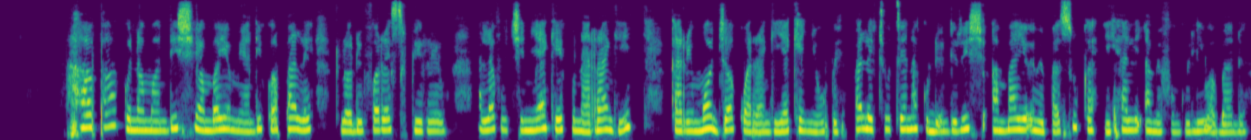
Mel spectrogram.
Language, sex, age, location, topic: Swahili, male, 25-35, Nakuru, finance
